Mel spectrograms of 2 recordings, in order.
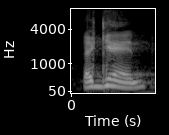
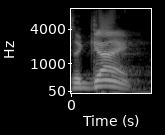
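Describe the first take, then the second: First: Laughing in disbelief, pitched up; the commander can't believe his ears and chuckles; incredulous laughing echo. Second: Said in the usual way. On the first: Retold or imitated. Commander laughing in disbelief at the prisoner's request.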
